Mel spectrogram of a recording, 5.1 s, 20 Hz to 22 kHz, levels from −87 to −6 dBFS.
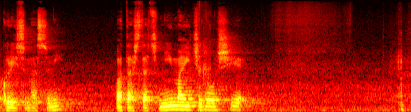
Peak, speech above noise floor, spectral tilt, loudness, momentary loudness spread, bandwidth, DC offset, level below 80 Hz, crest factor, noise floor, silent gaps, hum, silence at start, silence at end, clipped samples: -4 dBFS; 24 dB; -5 dB/octave; -23 LUFS; 24 LU; over 20 kHz; under 0.1%; -56 dBFS; 20 dB; -46 dBFS; none; none; 0 s; 0 s; under 0.1%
